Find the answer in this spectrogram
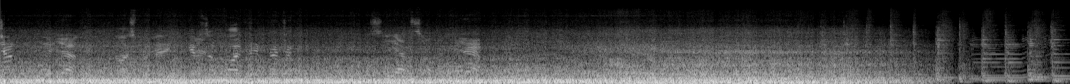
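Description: Skydiving plane's engine and propeller drone, heard from inside the cabin: loud and steady with a low hum. About nine seconds in it fades out and guitar music comes in.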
